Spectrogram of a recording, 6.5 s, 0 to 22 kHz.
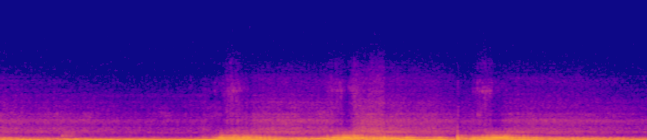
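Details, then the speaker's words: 1998 Volkswagen GTI VR6 with Magnaflow exhaust, original owner, driven on road; smooth exhaust note rising and falling cleanly through the gears with no knock, misfire or rattle; healthy engine; owner notes a suspected worn front-right bushing. "so you can hear the magnaflow exhaust"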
